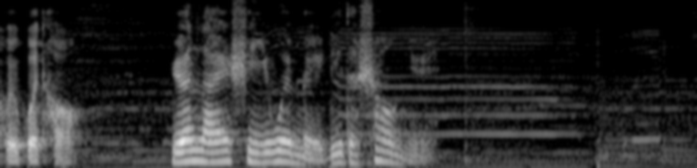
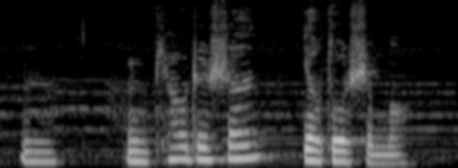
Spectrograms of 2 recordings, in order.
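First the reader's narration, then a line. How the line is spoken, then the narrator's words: Gentle. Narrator (Chinese): 一个温柔的声音问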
